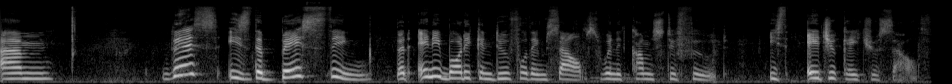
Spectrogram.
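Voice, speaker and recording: A woman with a non-native accent speaks at a high pitch. Her pace is fairly slow, with ordinary pitch variation. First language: not English. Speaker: nutrition speaker. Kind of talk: talk to an audience. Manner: speeds up when excited.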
